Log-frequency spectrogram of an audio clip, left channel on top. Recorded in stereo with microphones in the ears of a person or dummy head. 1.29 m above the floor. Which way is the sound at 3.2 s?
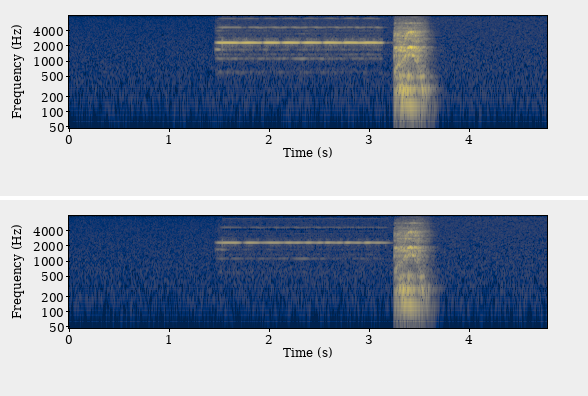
35° left (ahead or behind).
